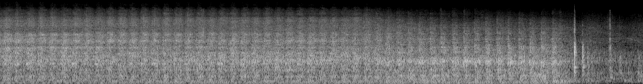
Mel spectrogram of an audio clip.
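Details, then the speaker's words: VW Corrado G60 supercharged, jump-start ready, key on then cranking: strong, even cranking about three turns a second for several seconds, no firing; crank no start, fuel pump not heard so owner suspects fuel pump. "So, it cranks 100% cranks. That's me battery going out. But I don't know. I can't hear. I can't hear that fuel pump. So, I'm going to guess that is where our problems lie."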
